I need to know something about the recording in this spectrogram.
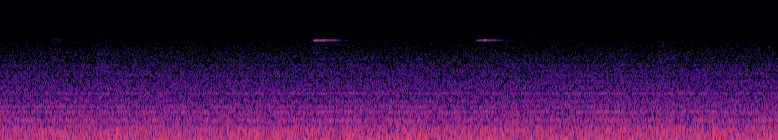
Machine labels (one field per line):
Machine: fan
